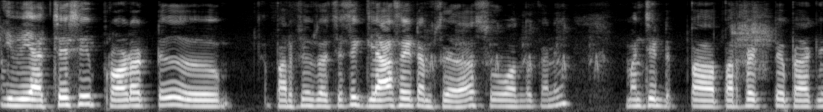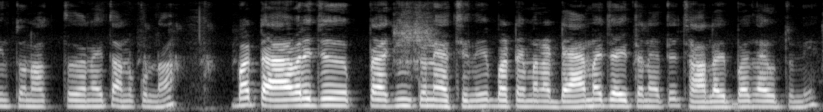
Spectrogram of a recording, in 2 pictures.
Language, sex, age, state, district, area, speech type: Telugu, male, 18-30, Andhra Pradesh, Srikakulam, urban, spontaneous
